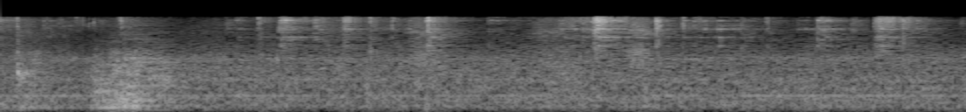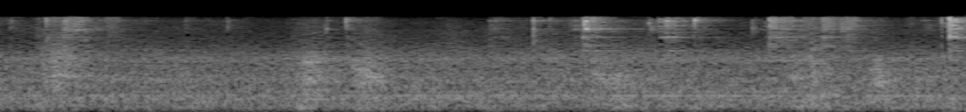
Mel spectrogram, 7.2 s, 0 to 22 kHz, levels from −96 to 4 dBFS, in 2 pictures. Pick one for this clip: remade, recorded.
recorded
